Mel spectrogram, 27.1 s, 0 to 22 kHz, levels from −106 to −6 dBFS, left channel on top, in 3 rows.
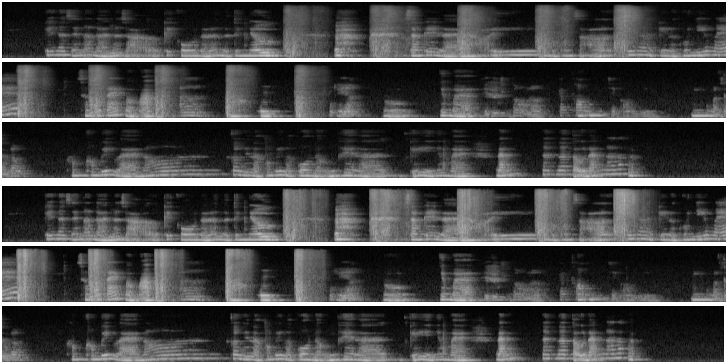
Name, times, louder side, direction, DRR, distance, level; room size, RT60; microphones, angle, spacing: voice 1, 0.5-9.3 10.0-11.0 11.9-12.5 13.8-14.2 14.5-15.3 16.2-16.6 17.7-18.2 18.9-24.6 24.9-26.0, right 1 dB, 35° right, 7 dB, 1.2 m, -41 dB
sound 1, 3.5-4.0 4.6-5.1 5.7-6.1 6.7-7.1 7.6-8.1 9.2-9.6 10.1-10.4 11.0-11.3 11.8-12.2 12.7-13.1, right 10 dB, 65° right, 0.8 m, -37 dB
voice 2, 11.3-11.6 13.1-13.5 15.1-15.8 16.2-17.2 17.8-18.4, equal, 40° left, 0 dB, 2.9 m, -51 dB
9.6 x 5.6 x 4.7 m, 0.34 s
head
